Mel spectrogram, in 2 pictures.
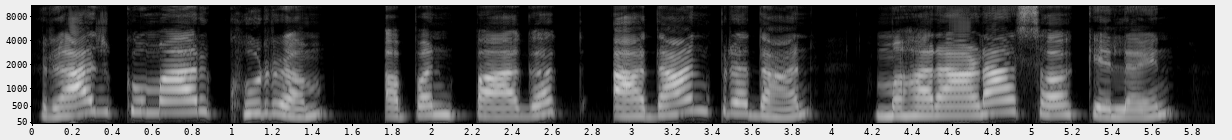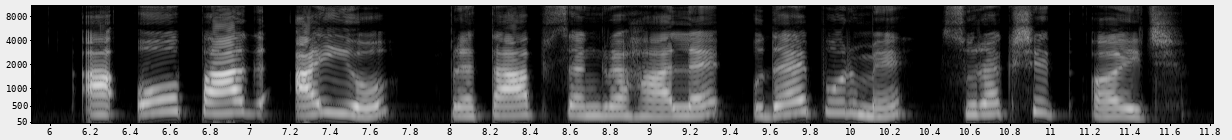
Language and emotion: Maithili, neutral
